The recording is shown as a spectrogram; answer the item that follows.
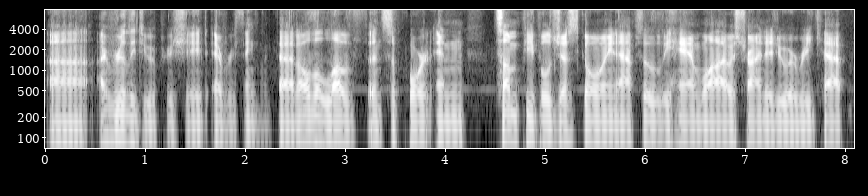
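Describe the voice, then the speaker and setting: A man's voice: deep voice, little pitch movement, fairly quick, few pauses, smooth, no echo. A man acting as game master, wrapping up a live tabletop game stream and thanking viewers in a rambling, grateful way with many restarts.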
